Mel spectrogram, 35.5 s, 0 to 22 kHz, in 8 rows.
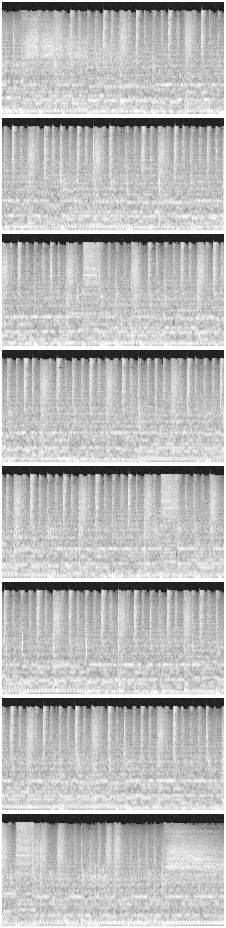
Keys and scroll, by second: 8.8 ctrl+e.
